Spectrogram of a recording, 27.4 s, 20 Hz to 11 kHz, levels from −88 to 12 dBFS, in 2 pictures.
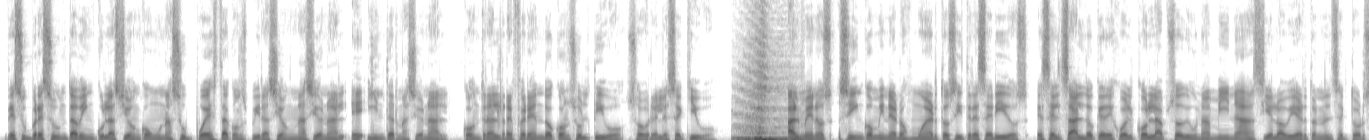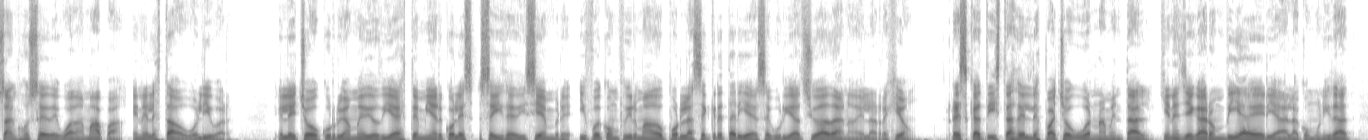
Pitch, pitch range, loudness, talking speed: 100 Hz, 95-110 Hz, -32 LUFS, 180 wpm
